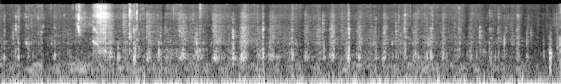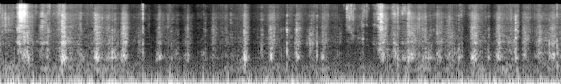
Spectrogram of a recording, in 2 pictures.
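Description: Crisp chocolate wafer bar bitten and chewed close to the microphone. The sharpest crunch comes about a second in, then crunchy chewing with further crisp bites, over a steady low hum.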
